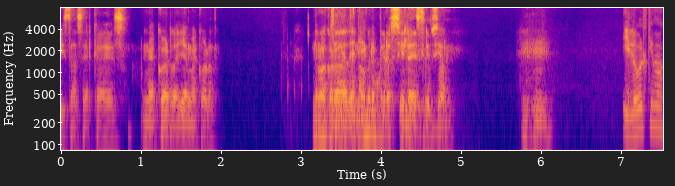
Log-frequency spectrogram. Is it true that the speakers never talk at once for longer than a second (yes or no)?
no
